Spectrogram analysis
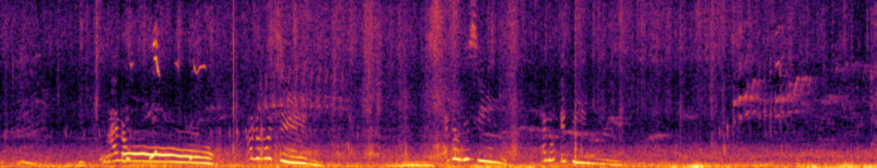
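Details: Hungry Weimaraner puppies of Gloria's litter, on the mend from canine juvenile cellulitis, whining at mealtime: a series of drawn-out, downward-sliding whines with clear overtones, a few shorter whimpers and light handling noise.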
